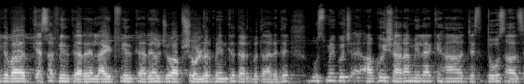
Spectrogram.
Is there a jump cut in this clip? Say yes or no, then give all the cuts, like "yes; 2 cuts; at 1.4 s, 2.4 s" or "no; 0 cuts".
no; 0 cuts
